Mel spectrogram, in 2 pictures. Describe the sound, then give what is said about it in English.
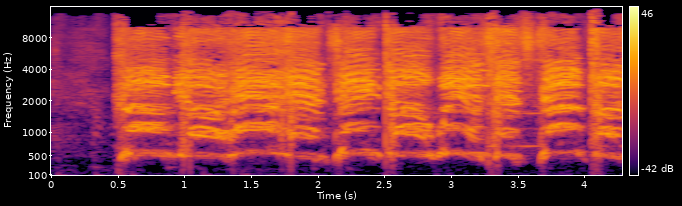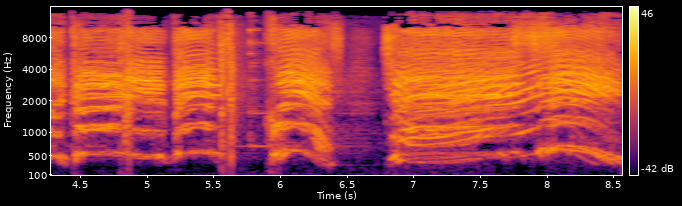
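A pep squad cheers with loud, high shouted yells in a rapid run of many short bursts, ending on a longer sustained cheer. “And now our pep squad.”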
